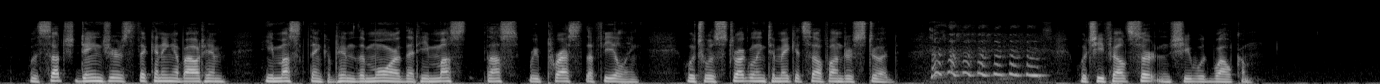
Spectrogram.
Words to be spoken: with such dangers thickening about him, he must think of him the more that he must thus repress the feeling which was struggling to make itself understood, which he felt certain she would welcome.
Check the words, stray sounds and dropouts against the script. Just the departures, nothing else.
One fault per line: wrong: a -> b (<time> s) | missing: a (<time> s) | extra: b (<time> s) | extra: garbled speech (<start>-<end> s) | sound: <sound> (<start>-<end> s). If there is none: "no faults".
sound: laugh (9.3-10.5 s)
